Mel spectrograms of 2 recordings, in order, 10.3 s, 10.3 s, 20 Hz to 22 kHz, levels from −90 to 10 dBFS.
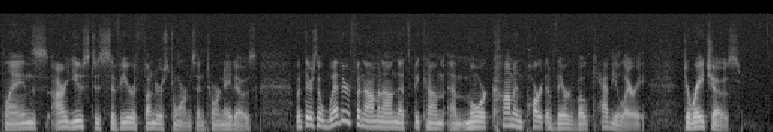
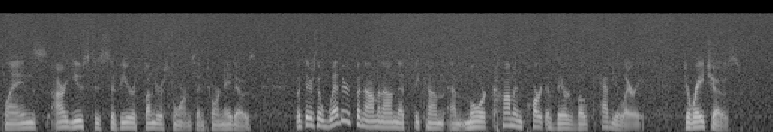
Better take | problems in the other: first | hiss; loud; throughout; 9 dB below the speech; faint in the first

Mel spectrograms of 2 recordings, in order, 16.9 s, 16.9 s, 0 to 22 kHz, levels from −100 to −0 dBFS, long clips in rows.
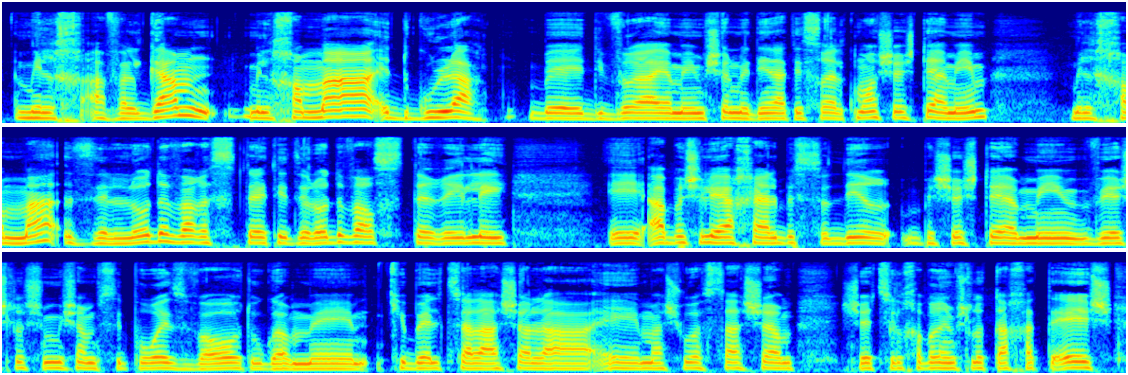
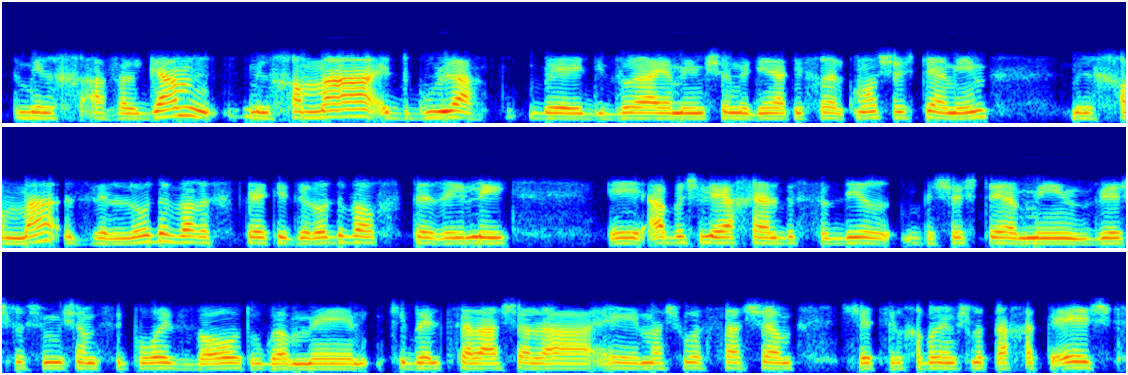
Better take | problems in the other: first | phone-call audio; poor line; nothing above 3.5 kHz

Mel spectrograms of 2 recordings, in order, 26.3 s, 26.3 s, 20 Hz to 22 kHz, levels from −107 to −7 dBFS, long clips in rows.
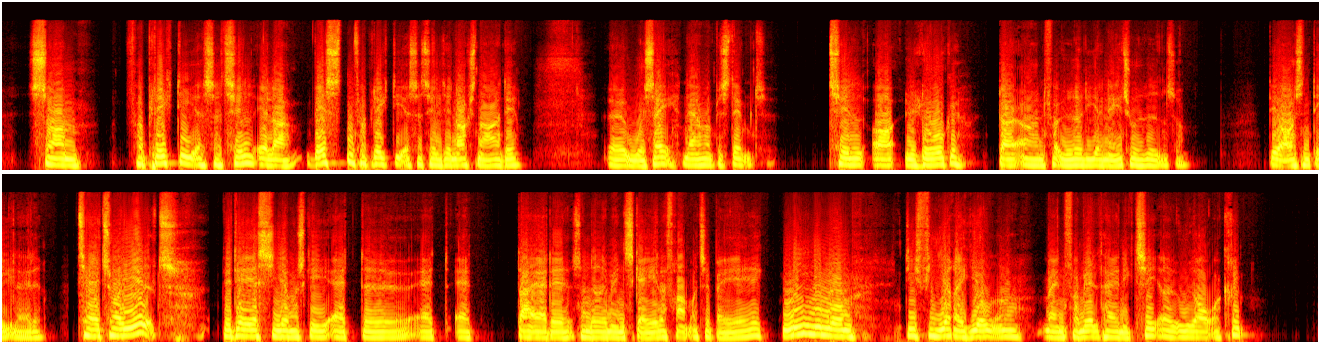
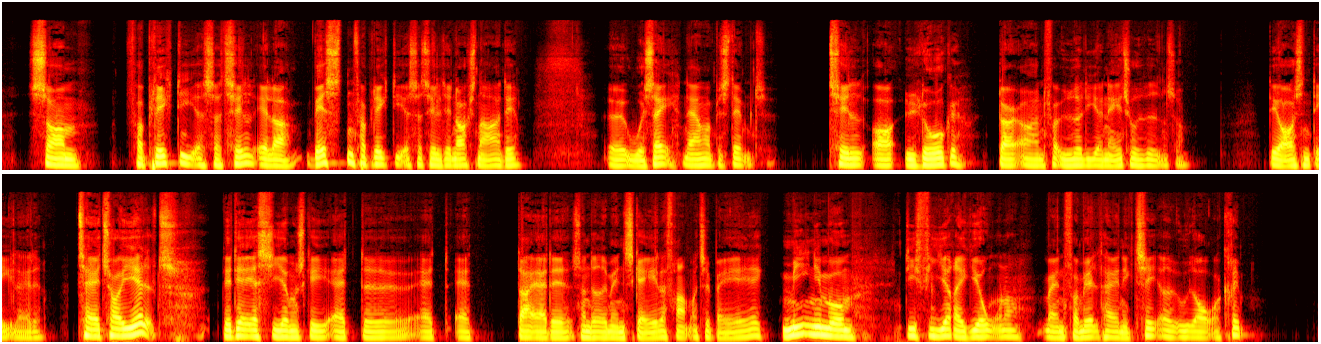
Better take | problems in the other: second | distortion; heavy; 17% of the sound clipped

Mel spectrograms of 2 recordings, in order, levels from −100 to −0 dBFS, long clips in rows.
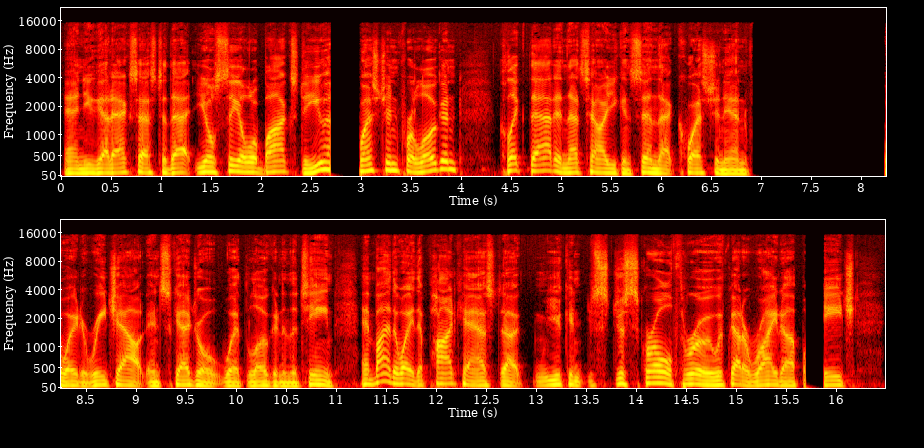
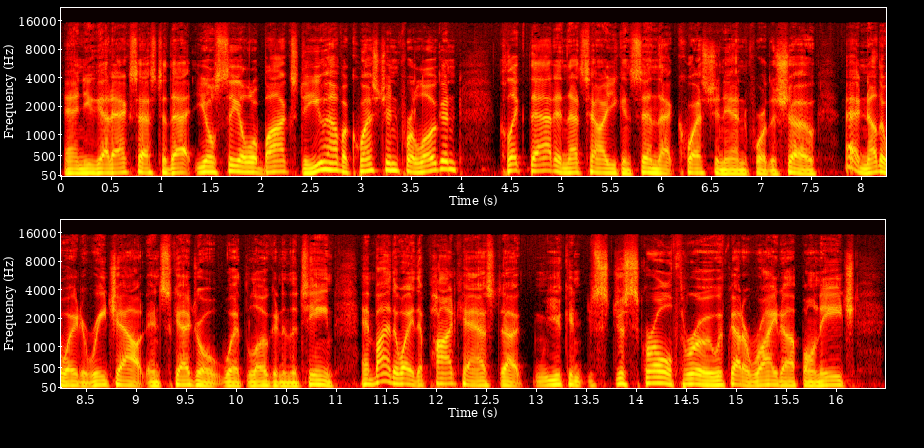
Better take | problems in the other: second | audio cutting out; at 2.5 s, at 7 s for 1.5 s and at 16 s

